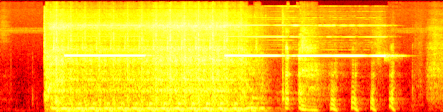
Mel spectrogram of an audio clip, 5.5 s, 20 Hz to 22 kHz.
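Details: Sea-Doo GTX DI, 268 hours, compression test at full throttle with plugs out and fuel off: even, rapid cranking with high whine; one cylinder shows no compression, cylinder scored.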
